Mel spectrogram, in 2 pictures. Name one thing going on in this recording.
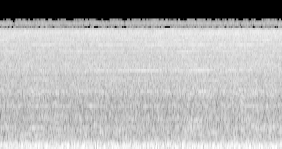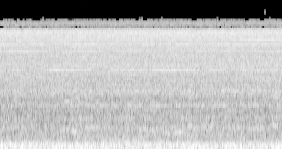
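A jet airliner's engines whine and rumble as it taxis slowly nearby.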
